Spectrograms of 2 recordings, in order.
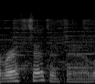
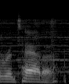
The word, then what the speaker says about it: Rattata: I know it's not pronounced like that, by the way. It's the way I like to do it. It's a Rattata, but... Rattata. That's that accent coming through for me.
